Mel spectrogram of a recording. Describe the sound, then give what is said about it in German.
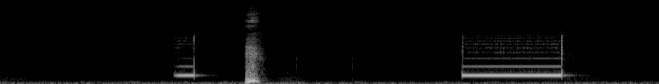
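A phone call to a woman rings out over a speakerphone: a short tone, a quick sharp breath, then one long electronic ringback tone buzzing for about a second against quiet background hiss. “Ähm, vielleicht geht sie ja gar nicht dran.”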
